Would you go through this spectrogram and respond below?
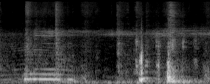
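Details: Young goat kids playing and butting heads in a goat pen; one steady, nasal bleat lasting about a third of a second, followed by short knocking and rustling sounds.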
